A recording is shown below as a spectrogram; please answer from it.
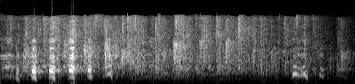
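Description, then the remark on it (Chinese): An audience claps in thanks to the Lord, a dense patter of many hands clapping at once that gradually thins out, with a few voices murmuring through it. “好，感谢主，我们拍拍手。”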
